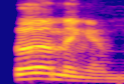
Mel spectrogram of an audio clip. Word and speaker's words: Birmingham: sometimes crunch the syllables so for example Birmingham Birmingham we say in English the place name not Birmingham so the a at the end Birmingham just about disappears the sort of thing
